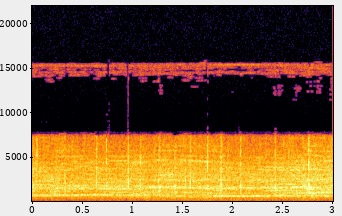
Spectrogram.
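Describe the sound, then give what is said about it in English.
A baseball stadium crowd roars, boos and hisses during a pitching struggle. It forms a dense, steady wash of many voices at an even, moderate level with no clear breaks. “The roar of the crowd, the boos and the hisses can only mean one thing.”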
